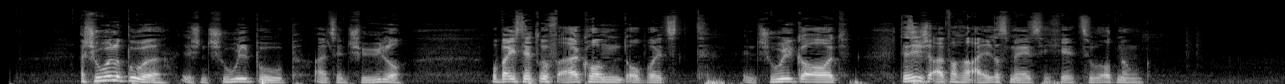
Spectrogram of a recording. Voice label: "schualerbua", schwaebisch

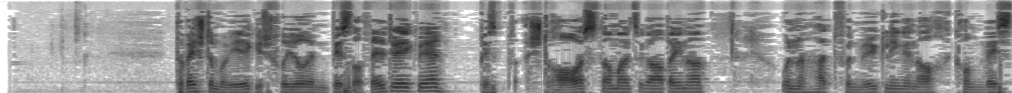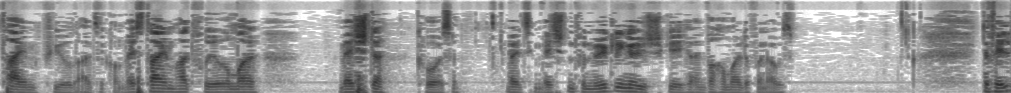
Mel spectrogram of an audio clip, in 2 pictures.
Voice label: weschdemer, schwaebisch

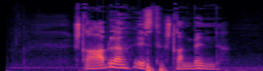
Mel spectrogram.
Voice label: strabla, schwaebisch

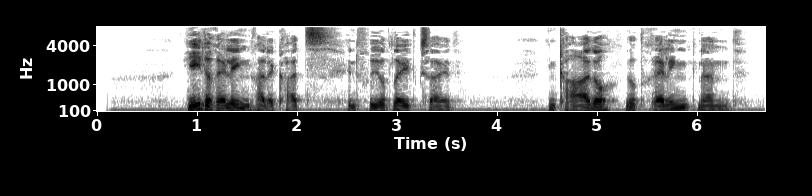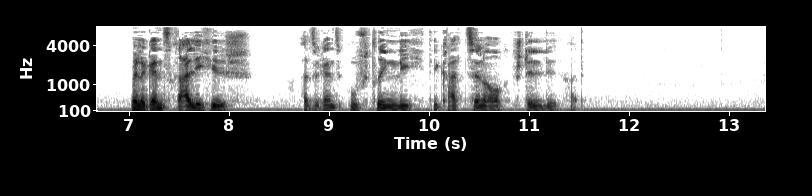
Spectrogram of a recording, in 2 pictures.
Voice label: "relleng", schwaebisch

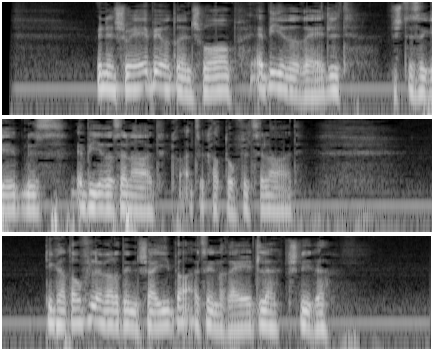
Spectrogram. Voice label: "aebiera raedla", schwaebisch

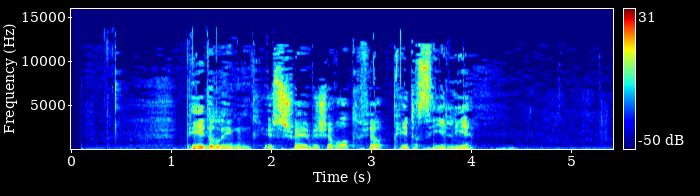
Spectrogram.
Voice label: peterleng, schwaebisch

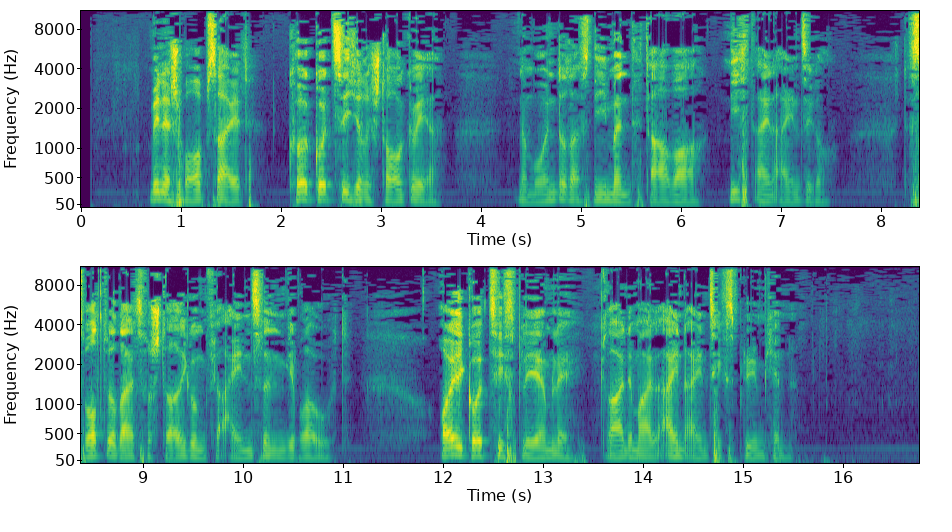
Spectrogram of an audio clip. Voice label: gotzich, schwaebisch

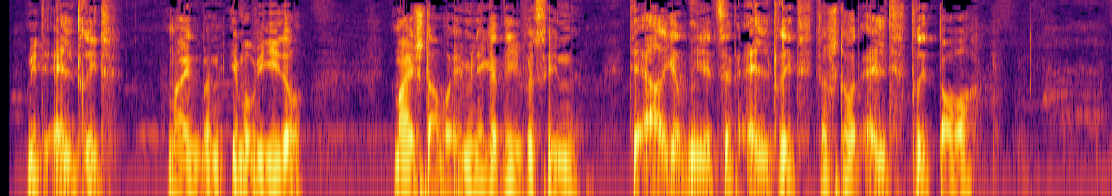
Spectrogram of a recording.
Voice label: aelltritt, schwaebisch

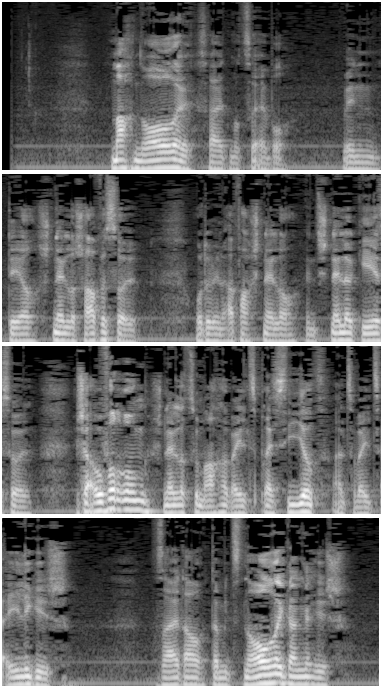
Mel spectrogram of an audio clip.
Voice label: "nore", schwaebisch

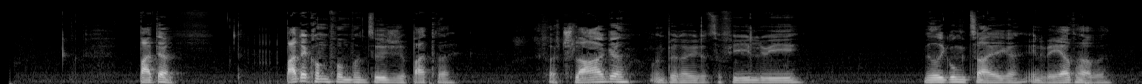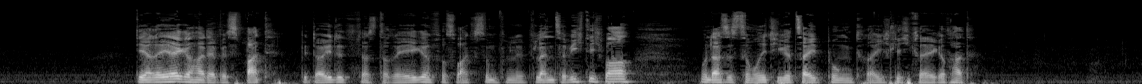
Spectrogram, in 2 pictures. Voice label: "batta", schwaebisch

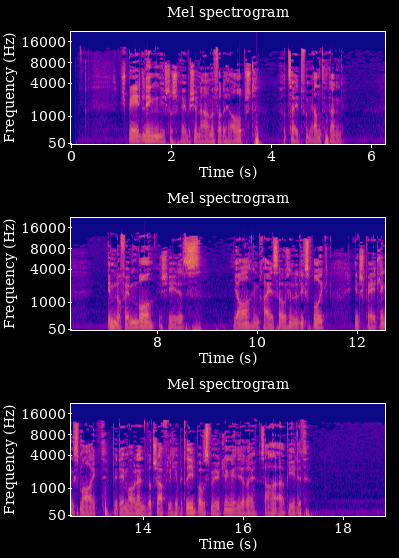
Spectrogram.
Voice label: spaetleng, schwaebisch

